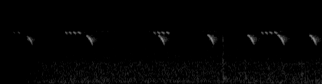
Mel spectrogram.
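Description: An Upcher's warbler sings high, sharp downslurred chirps and brief chattering notes, given in small clusters about every half second against faint background hiss.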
